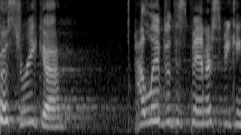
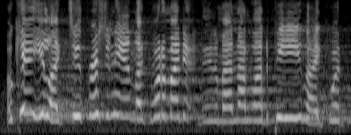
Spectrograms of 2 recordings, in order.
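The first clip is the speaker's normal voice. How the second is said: confused surprise; 6 semitones higher, 3 dB louder than usual. Retold or imitated. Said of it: "and I'm like".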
